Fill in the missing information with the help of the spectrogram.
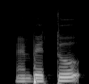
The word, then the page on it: embetu: Mpur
